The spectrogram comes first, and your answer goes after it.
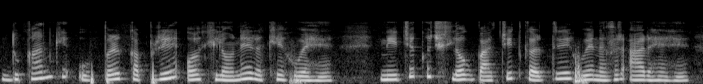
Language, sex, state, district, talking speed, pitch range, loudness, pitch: Hindi, female, Arunachal Pradesh, Lower Dibang Valley, 160 wpm, 200-260 Hz, -16 LUFS, 220 Hz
